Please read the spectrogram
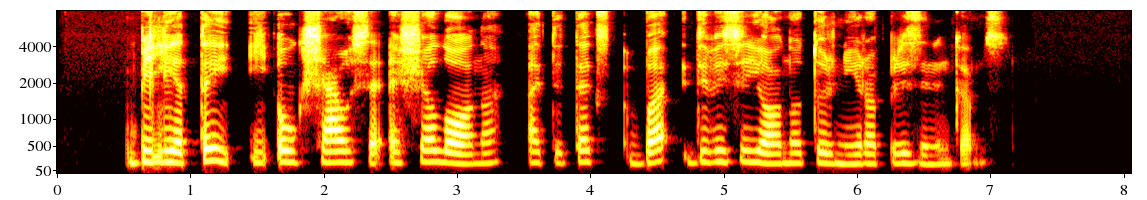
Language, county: Lithuanian, Kaunas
